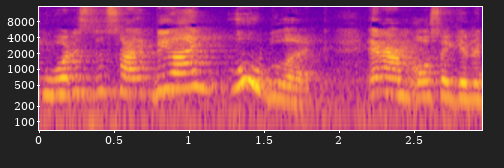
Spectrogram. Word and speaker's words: Oobleck: Oobleck. Wait, how do you pronounce it?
